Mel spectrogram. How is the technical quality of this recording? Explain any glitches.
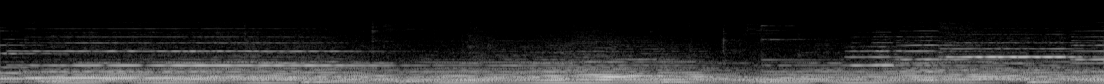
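No glitches turn up here; the audio simply carries the sound of a normal call link, with the top end stopping at about 8 kHz in a way that fits a wideband codec such as G.722.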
